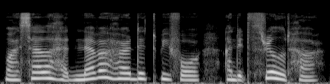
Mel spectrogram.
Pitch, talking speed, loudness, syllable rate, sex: 240 Hz, 180 wpm, -16 LUFS, 5.4 syllables/s, female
